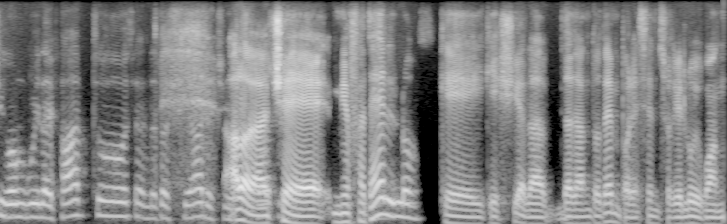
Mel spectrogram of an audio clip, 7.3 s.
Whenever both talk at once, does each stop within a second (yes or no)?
yes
